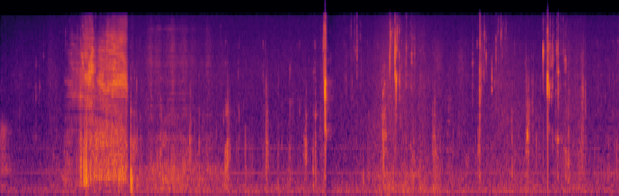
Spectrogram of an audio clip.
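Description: Close-up mouth sounds of chewing spicy seasoned raw crab (yangnyeom gejang): wet chewing with small crunches and crackles of crab shell, loudest for about a second near the start.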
